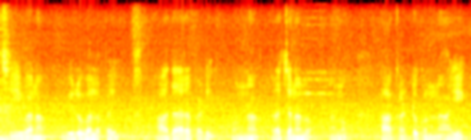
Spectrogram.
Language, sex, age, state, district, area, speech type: Telugu, male, 18-30, Andhra Pradesh, Nandyal, urban, spontaneous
